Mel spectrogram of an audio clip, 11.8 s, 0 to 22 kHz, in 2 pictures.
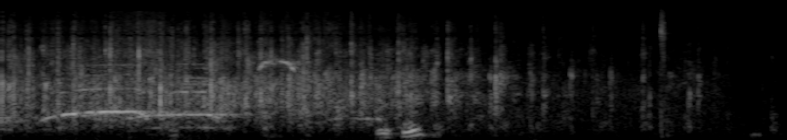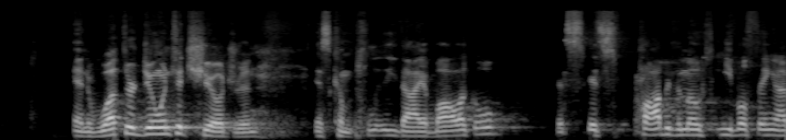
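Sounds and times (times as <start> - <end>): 
audience clapping: 0.0 - 5.7
speech: 2.8 - 3.4, 6.4 - 11.7.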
